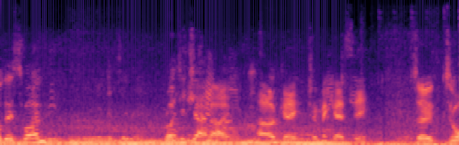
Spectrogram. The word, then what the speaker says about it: roti canai: There's a couple of you that say to me I'm pronouncing roti canai wrong, and you're saying it should be pronounced roti. How do you call this one? Roti canai.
